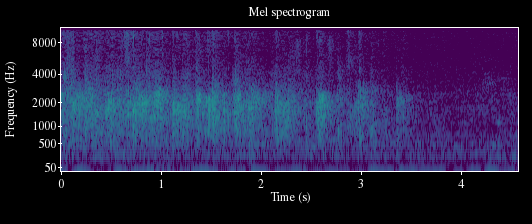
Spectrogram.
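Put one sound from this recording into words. An audience applauds in a large hall and the applause fades.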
